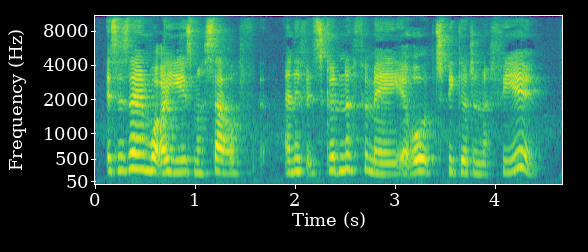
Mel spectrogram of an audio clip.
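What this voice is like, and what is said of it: Put-on northern English accent. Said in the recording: “I imagine it with a northern accent here”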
